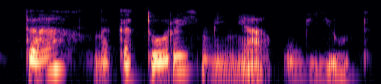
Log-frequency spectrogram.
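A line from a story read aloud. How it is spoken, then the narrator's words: Quiet speech. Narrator (Russian): тихо произнес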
